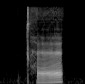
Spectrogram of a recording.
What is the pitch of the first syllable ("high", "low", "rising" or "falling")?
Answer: rising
